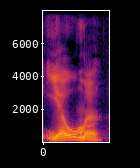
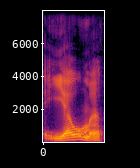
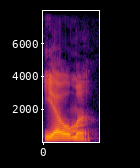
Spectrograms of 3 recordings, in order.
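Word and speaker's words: يوم: sesuai dengan kaidahnya ya kalau tidak yang harusnya kita baca kalau kita transliterasi Latinnya seperti ini Yauma ya Ini yang betul ya Yauma kalau engak sempurna nak monyongnya ya maka dia dilafazkan jadi seperti ini Yauma jadi enggak jelas tuh ya Yauma contoh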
